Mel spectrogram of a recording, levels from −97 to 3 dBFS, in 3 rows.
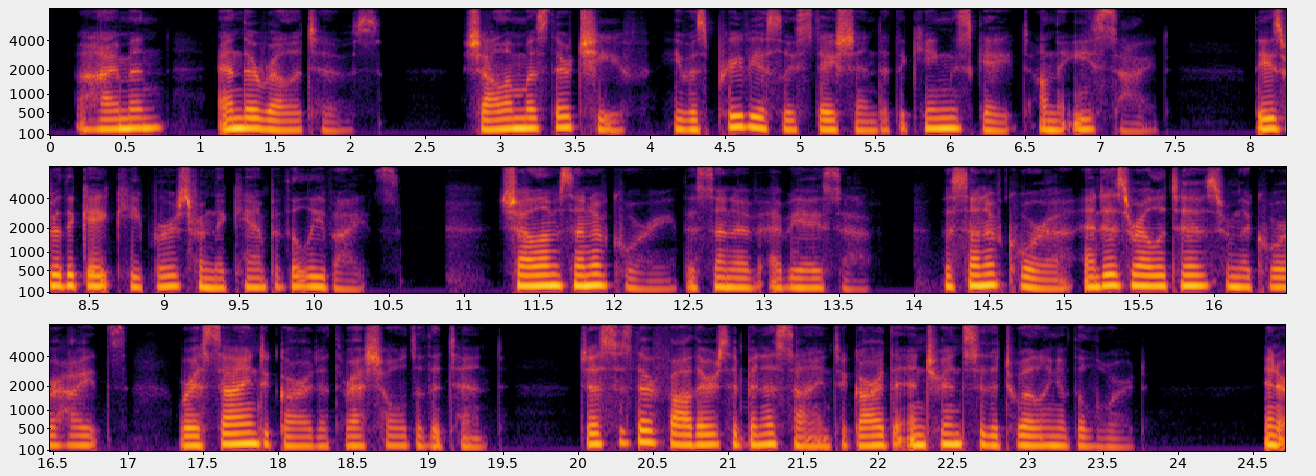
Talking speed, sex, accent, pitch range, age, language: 180 wpm, female, American, 160-190 Hz, 30-49, English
